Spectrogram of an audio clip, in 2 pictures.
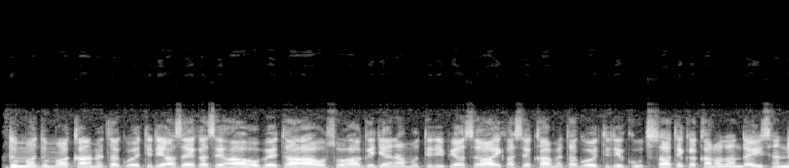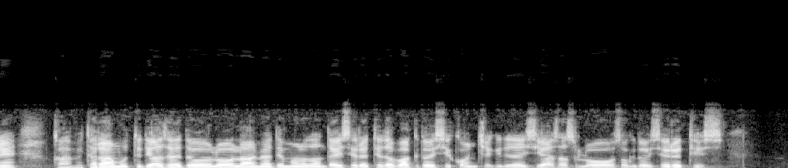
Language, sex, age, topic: Gamo, male, 18-24, government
